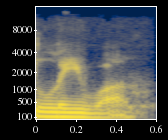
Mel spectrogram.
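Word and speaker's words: Lewa: question facing bionicle community it's pronounced leewa i'm still shocked we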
